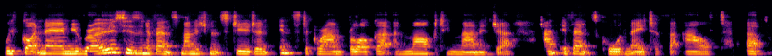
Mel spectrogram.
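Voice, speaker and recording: A woman's voice: lowish voice, fairly even intonation, fairly quick, vocal fry. A woman in her forties hosting a live online panel, chatty and upbeat, with frequent ums, recorded on a computer mic at home. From Sri Lanka, raised in England. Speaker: host.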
